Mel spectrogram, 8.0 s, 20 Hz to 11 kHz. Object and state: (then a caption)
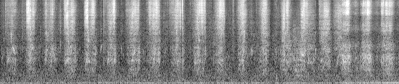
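Denim jeans being scratched. Long fingernails of both hands scratch worn light-blue stretch denim jeans on the thighs, the soft fabric lying over the body. About 19 bright, hissy scratching strokes come in a steady back-and-forth rhythm, a little over two per second. Each stroke is quick and dry with no ring, and there is almost no low end.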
